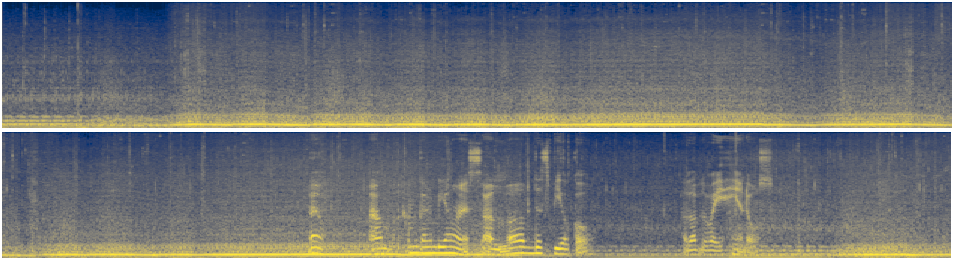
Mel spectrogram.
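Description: A truck engine rumbles low and steady, straining as it climbs.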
